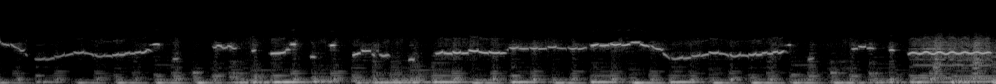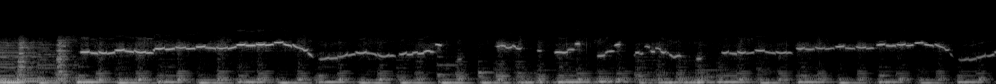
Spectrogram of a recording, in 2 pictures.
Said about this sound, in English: I'm not going to play the whole thing, but here's what he sounded like when he whistled. So it's pretty amazing, really.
